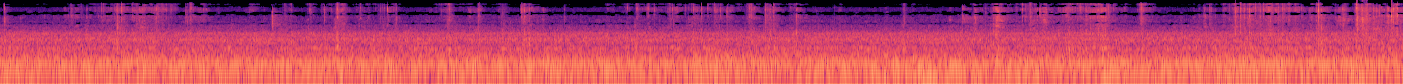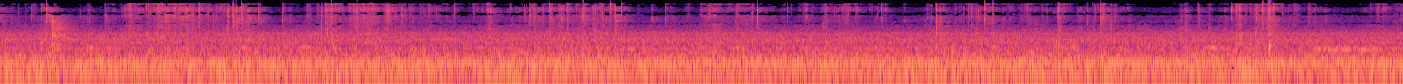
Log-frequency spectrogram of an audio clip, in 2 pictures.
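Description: Craft knife blade scraping and slicing into a dry bar of soap: a continuous crisp crackle of many small cuts as thin flakes and shavings come away.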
